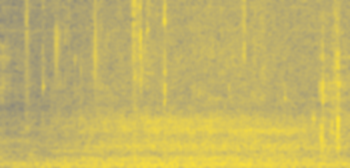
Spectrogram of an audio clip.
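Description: Faint, steady background noise of a large hall with a seated audience, in a pause between sentences.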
